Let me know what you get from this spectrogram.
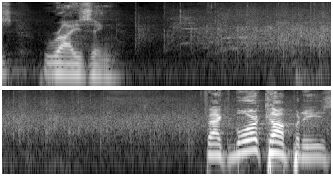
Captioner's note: applause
